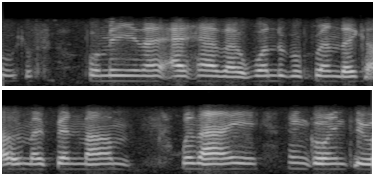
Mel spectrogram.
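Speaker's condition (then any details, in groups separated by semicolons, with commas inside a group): Cerebral palsy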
